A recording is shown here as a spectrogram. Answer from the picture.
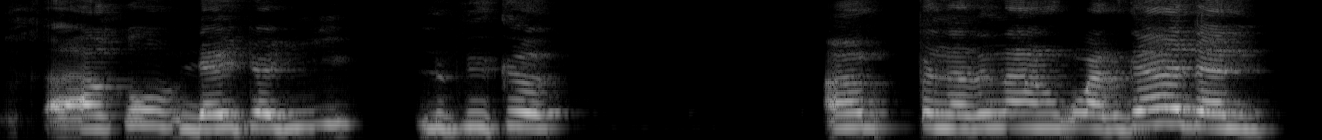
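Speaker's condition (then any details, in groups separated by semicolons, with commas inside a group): Cerebral palsy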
